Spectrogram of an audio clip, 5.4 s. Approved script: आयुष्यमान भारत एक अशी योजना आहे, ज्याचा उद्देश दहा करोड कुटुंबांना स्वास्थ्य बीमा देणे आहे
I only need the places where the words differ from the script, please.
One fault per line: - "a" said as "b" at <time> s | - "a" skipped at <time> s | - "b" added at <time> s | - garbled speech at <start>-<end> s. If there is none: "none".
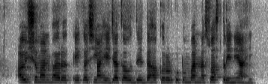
- "योजना" skipped at 2.0 s
- "बीमा" skipped at 4.5 s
